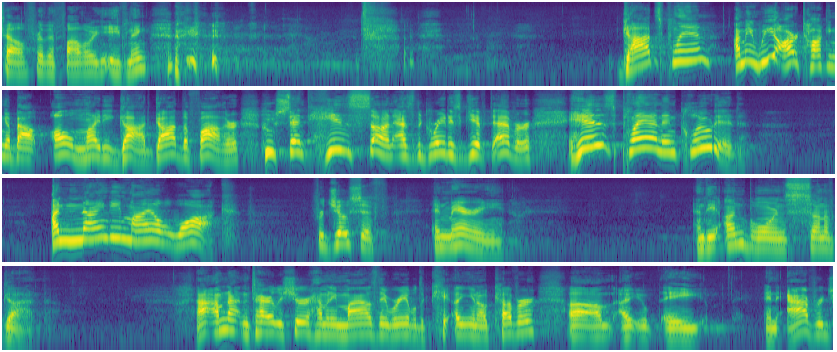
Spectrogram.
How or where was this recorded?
large echoing room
